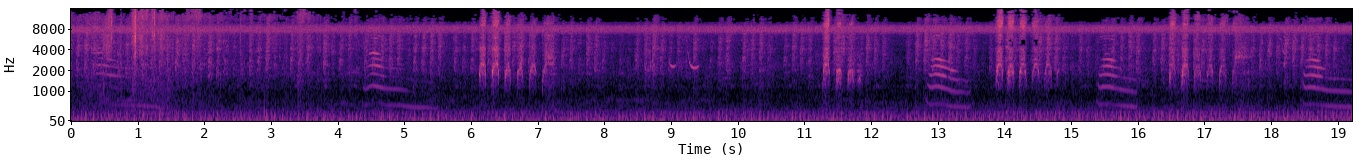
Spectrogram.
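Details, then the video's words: Hungry stray homeless cat meowing loudly for food and shelter, giving about a dozen short, falling meows at irregular intervals over a constant low rumbling hum and steady high hiss. "Hungry Poor Stray Homeless Cat Meowing Loudly For Food & Shelter"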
